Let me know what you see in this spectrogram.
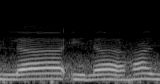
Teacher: لا الہ لا الف مدہ. الہ یہاں پہ لام پہ کھڑا زبر ہے اسے لمبا کریں گے. ہا کو لمبا نہیں ہونے دینا کیونکہ صرف زبر ہے.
